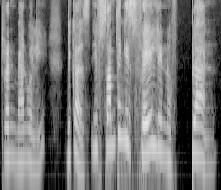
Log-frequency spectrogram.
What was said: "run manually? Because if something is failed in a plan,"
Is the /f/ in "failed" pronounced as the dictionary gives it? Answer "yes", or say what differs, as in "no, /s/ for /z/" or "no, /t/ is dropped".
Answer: yes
